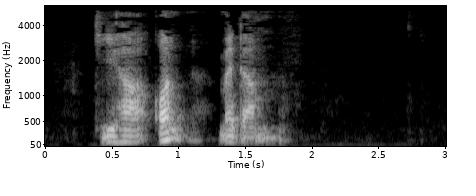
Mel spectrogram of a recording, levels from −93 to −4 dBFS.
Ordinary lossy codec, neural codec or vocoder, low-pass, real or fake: MP3, 24 kbps; vocoder, 24 kHz, 100 mel bands, Vocos; 5.4 kHz; fake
